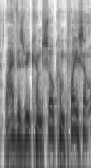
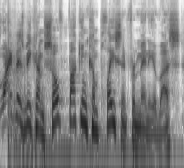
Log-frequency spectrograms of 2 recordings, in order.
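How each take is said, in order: First: Said in the usual way. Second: Higher, hitting "so fucking complacent" hard; escalating rant, "complacent" driven home; exasperated emphasis. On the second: Real, not acted. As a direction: pile on the frustration, stress "fucking". Repeats line, then escalates.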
